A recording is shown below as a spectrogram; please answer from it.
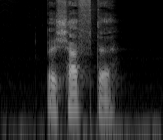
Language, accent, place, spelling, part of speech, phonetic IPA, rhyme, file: German, Germany, Berlin, beschaffte, adjective / verb, [bəˈʃaftə], -aftə, De-beschaffte.ogg
- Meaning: inflection of beschafft: 1. strong/mixed nominative/accusative feminine singular 2. strong nominative/accusative plural 3. weak nominative all-gender singular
